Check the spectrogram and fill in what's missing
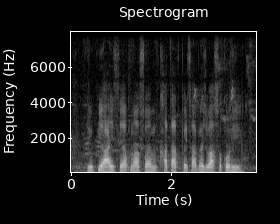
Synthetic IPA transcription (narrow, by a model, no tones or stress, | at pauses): juːpiaːiseəpnaswəjəmkʰaːt̪at̪pəɪsabʱed͡ʒwasəkoɦiː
